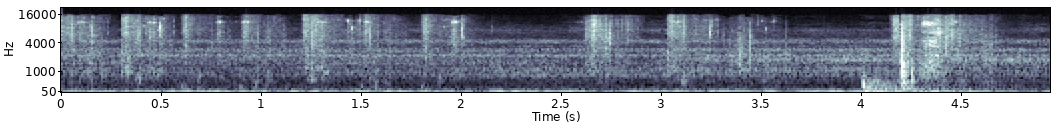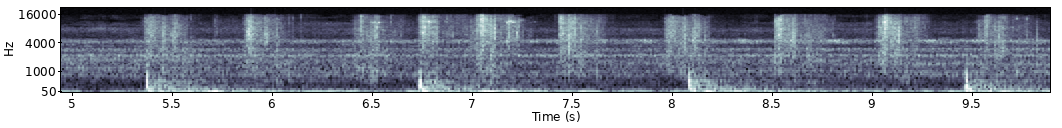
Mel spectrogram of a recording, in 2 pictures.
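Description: Footsteps thud steadily on grassy, rocky ground.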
